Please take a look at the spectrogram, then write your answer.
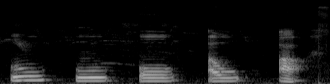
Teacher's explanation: जिन स्वरों के उच्चारण में जिभ्या का पिछला भाग सक्रिय रहता है। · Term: पश्च स्वर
